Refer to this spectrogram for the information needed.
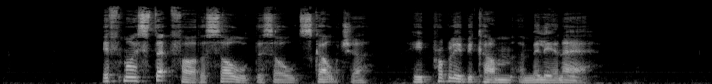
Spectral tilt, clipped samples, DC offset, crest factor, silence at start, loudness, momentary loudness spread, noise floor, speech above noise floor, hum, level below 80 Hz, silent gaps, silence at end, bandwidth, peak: -2.5 dB/octave; under 0.1%; under 0.1%; 24 dB; 1.05 s; -23 LUFS; 12 LU; -67 dBFS; 43 dB; none; -56 dBFS; none; 1.2 s; 16.5 kHz; -2 dBFS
